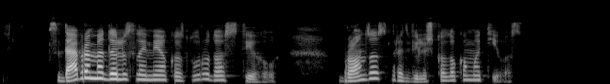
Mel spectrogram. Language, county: Lithuanian, Vilnius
